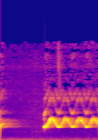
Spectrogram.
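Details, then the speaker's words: Motorcycle with MP One alarm, armed: starter pressed, short chirp then loud warbling siren rising and falling several times a second; starter blocked by alarm immobilizer, starter won't engage. "Ini kita coba starter. Nah, ini di starter nggak bisa. Nah, dia bunyi ini. Starter nggak mau."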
